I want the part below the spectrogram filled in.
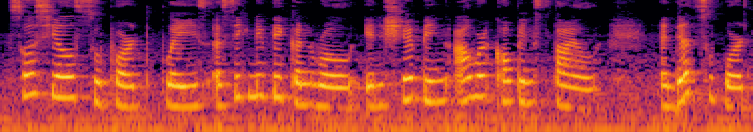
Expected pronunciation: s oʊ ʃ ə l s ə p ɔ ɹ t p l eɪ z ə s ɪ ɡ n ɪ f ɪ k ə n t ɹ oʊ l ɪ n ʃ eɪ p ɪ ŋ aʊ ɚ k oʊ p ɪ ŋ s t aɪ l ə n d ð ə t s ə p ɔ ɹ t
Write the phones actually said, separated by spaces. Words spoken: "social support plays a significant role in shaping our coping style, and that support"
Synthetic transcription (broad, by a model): s oʊ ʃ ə l s ə p ɔ ɹ t p l eɪ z ə s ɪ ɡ n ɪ f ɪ k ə n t ɹ oʊ l ɪ n ʃ eɪ p ɪ ŋ aʊ ɚ k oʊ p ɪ ŋ s t aɪ l ə n d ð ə t s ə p ɔ ɹ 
